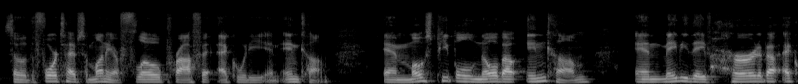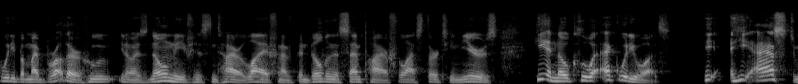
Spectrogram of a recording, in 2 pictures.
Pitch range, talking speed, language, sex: 110-130 Hz, 220 wpm, English, male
